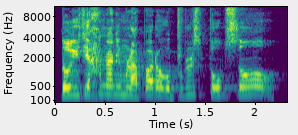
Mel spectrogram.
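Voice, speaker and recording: A man's voice: level tone, fast. A man voicing a sly taunting devil. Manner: taunting, low and hushed. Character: sly whispering male devil, accusing.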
